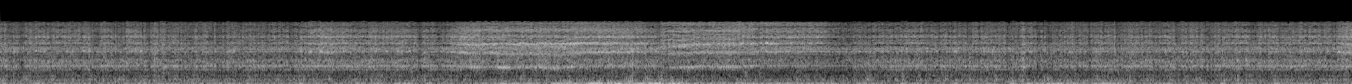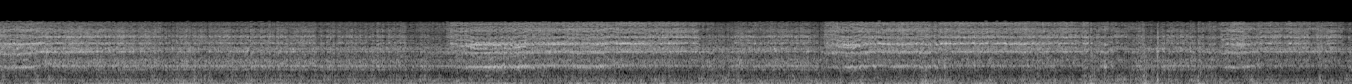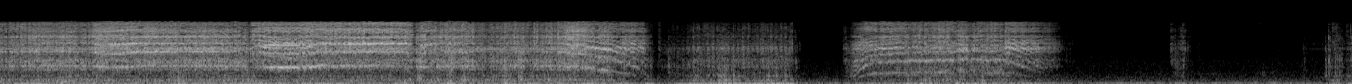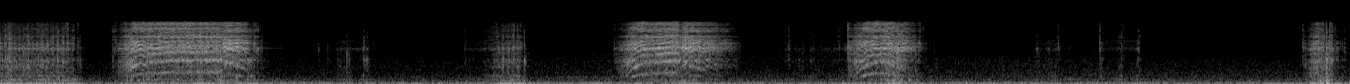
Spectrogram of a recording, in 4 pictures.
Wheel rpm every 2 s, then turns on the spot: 230, 230, 220, 230, 230, 230, 230, 230, 230, 220, 230, 230, 240, 230, 230, 220, 150, 40, 80, 0, 30, 60, 10, 40, 30, 0, 0.
42-44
